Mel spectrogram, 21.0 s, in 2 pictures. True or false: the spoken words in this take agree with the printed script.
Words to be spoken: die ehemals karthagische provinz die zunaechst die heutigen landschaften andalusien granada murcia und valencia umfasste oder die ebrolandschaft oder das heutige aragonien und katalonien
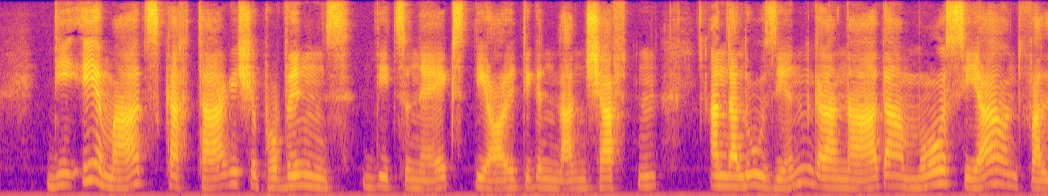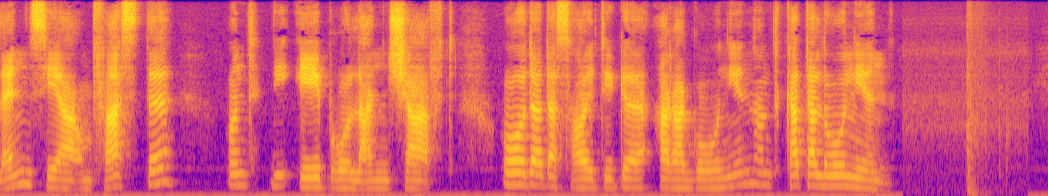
false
